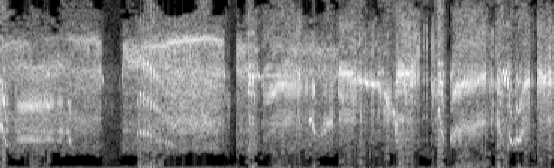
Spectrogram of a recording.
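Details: Swiftlets giving dense, overlapping high chattering twitters and buzzy, squeaky trills that barely pause, with short sliding chirps all through.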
